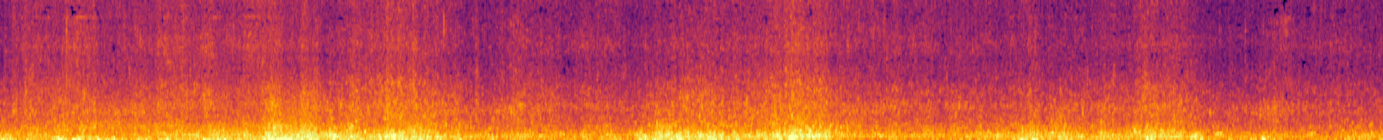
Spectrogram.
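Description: Sea waves washing against shoreline rocks, swelling every few seconds, with wind buffeting the microphone.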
